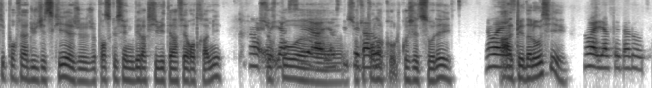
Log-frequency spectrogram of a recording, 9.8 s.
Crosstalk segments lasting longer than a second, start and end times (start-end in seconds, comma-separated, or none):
3.9-5.8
